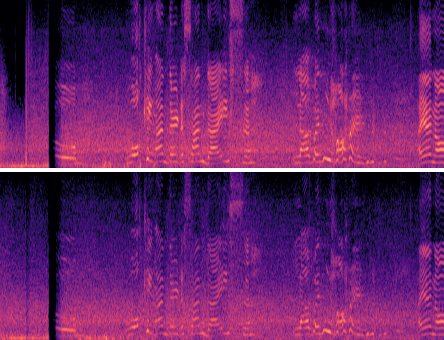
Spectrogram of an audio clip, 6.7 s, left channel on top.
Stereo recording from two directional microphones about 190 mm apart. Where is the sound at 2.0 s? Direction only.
15° left (ahead or behind).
